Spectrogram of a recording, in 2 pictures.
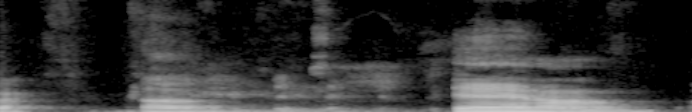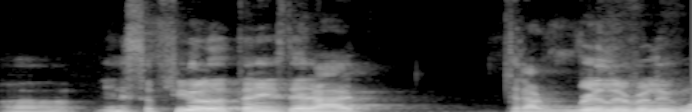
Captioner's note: laughter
